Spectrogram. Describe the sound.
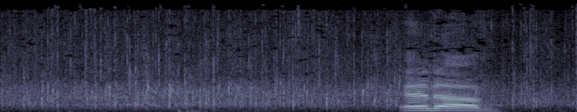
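A church audience claps steadily to thank the people who serve, a dense, continuous wash of many hands at an even level, with a short voiced shout or cheer rising above it near the end.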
